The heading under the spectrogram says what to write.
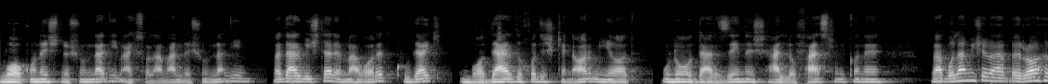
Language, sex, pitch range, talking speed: Persian, male, 105-135 Hz, 165 wpm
